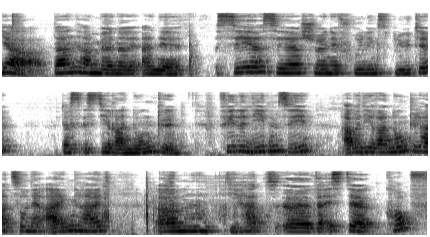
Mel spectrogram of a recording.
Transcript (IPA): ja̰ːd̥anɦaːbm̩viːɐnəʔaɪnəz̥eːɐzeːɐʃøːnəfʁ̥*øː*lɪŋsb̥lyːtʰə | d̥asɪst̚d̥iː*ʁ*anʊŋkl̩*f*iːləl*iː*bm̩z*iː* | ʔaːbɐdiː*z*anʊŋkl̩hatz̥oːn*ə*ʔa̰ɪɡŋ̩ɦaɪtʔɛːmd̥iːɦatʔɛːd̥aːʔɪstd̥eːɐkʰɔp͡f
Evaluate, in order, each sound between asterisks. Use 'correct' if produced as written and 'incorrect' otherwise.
incorrect: yː, correct, correct, correct, correct, incorrect: ʁ, correct

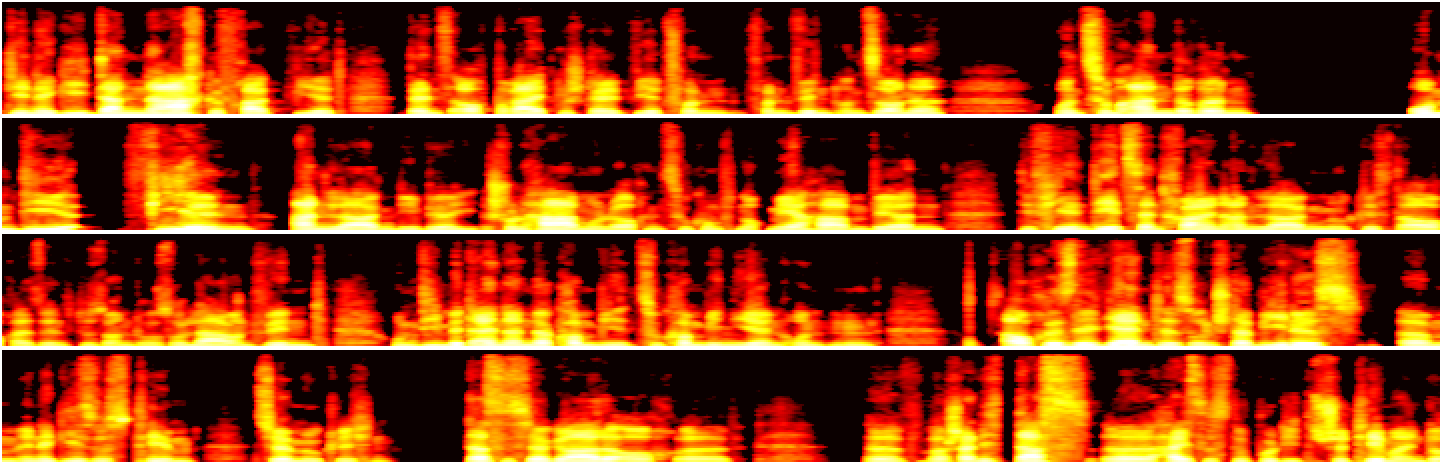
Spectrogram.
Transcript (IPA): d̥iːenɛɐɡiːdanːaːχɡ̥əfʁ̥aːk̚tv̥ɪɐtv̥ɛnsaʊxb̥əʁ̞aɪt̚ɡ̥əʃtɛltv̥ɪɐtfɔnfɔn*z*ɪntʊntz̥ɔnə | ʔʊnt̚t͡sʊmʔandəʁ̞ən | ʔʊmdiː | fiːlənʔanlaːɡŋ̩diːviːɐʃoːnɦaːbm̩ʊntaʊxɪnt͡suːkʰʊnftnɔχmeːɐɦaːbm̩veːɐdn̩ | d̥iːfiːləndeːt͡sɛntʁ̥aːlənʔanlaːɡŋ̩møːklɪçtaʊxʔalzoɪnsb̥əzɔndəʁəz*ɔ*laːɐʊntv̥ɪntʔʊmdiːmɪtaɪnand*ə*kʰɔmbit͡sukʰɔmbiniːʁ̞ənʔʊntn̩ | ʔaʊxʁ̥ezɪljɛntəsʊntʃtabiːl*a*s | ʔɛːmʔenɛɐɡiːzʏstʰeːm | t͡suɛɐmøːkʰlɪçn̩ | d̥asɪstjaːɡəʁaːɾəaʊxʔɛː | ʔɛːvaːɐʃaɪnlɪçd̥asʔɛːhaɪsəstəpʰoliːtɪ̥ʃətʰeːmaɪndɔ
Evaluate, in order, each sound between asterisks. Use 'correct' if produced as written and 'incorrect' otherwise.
incorrect: v, incorrect: o, incorrect: ɐ, incorrect: ə

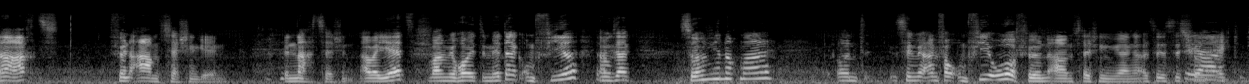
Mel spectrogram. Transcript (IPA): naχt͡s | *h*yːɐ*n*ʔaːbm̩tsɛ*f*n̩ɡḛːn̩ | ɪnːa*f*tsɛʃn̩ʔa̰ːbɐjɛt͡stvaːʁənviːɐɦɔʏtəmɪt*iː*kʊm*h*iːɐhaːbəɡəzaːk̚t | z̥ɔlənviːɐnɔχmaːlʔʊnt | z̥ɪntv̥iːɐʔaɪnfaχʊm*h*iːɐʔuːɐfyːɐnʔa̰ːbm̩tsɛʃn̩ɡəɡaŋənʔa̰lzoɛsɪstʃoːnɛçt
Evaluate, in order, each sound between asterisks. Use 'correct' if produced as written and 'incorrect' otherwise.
incorrect: f, correct, incorrect: ʃ, incorrect: χ, incorrect: aː, incorrect: f, incorrect: f

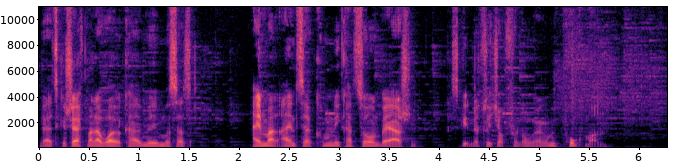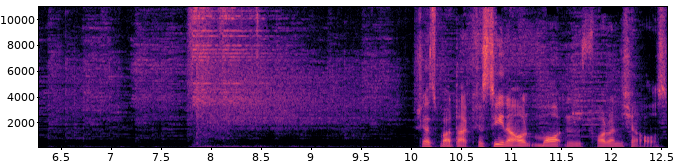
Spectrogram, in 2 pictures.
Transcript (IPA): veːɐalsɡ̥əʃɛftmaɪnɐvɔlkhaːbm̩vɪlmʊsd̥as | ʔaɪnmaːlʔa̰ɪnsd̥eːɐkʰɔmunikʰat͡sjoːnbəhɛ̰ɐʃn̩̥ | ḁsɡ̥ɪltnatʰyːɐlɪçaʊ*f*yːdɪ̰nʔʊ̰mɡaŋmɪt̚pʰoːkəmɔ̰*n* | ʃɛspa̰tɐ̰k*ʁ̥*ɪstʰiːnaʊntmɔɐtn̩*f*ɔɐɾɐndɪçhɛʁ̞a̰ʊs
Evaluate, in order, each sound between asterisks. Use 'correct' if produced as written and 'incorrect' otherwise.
correct, correct, correct, correct

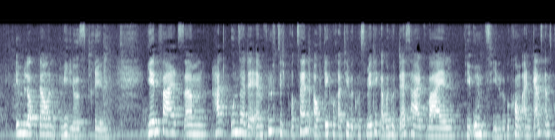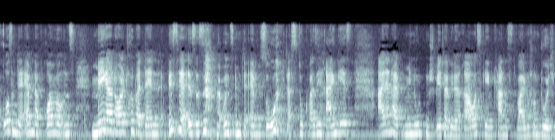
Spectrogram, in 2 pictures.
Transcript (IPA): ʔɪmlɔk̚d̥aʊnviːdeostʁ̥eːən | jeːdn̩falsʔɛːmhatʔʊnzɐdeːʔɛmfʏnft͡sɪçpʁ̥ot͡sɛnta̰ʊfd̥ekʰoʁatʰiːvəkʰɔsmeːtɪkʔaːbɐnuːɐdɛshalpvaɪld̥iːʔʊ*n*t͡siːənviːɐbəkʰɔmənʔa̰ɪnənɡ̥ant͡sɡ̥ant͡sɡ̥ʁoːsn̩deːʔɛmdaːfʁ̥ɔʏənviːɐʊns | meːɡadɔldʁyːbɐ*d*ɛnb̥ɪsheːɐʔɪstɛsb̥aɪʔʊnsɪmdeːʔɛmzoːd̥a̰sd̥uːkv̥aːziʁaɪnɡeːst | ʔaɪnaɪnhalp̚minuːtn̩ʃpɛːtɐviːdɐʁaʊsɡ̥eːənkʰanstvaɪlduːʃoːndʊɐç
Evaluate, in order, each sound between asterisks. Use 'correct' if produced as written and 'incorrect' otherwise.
incorrect: m, correct

